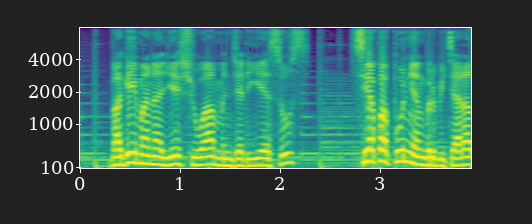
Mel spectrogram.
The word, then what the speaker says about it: Yeshua: Pada abad pertama, Judea dan Galilea, nama Yeshua diucapkan dengan ucapan Yeshua, sangat umum, dan berbagi tempat kelima dengan El-Azar atau Lazarus dalam popularitas sebagai nama untuk pria Yahudi.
